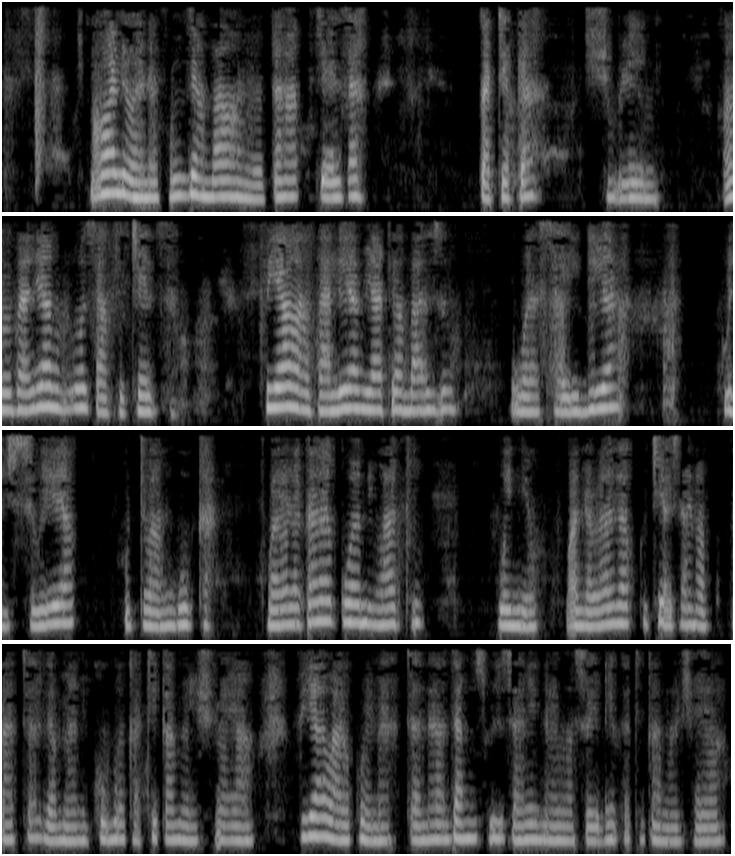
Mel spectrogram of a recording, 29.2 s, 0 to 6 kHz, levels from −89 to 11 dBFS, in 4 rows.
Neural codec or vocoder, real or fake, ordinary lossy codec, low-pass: codec, 16 kHz in and 24 kHz out, 0.6 kbps, FireRedTTS-2 codec; fake; MP3, 24 kbps; 5.4 kHz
